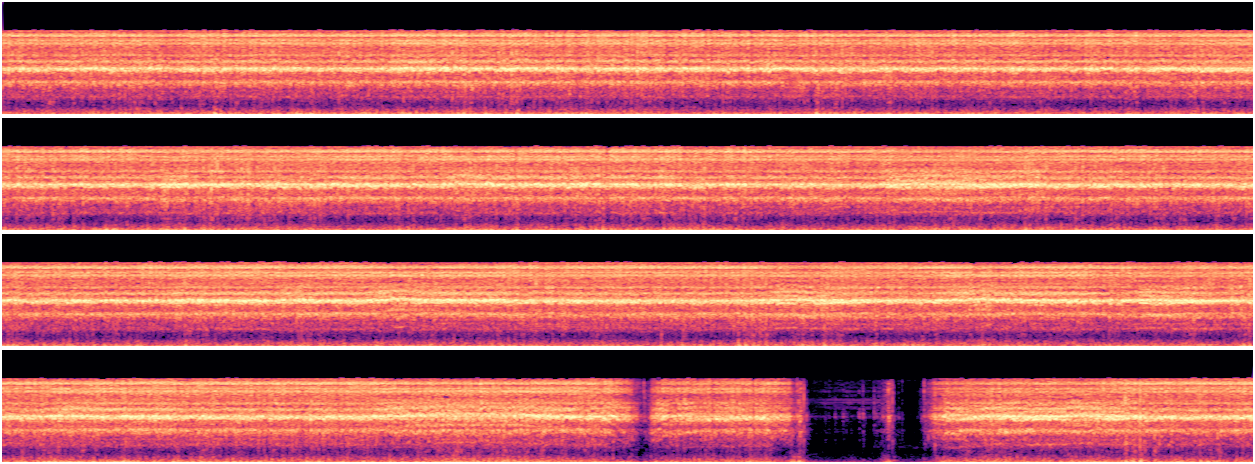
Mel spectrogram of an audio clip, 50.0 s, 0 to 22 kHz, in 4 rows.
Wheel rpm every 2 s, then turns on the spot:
160, 160, 160, 160, 160, 160, 160, 160, 160, 160, 160, 160, 160, 160, 160, 160, 160, 160, 160, 160, 160, 140, 80, 70, 160.
none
